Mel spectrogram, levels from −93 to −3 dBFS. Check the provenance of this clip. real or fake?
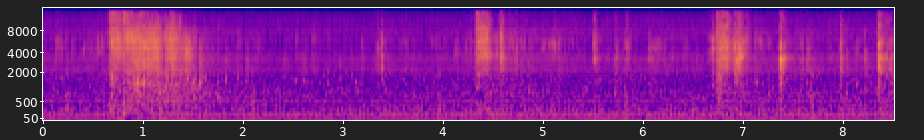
fake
